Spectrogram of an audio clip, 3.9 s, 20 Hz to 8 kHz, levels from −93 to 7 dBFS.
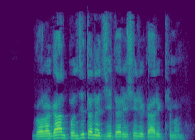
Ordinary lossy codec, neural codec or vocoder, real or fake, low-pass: AAC, 32 kbps; none; real; 7.2 kHz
